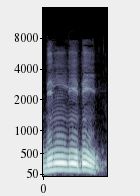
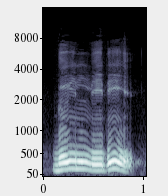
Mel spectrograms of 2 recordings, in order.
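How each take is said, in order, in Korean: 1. 첫 모음은 그냥 'i'예요. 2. 첫 모음은 이중모음 'ui'예요. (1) "그냥 닐일이 하면 되겠죠" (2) "억지로 느일일이 자 이렇게 발음할 필요는 없고"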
